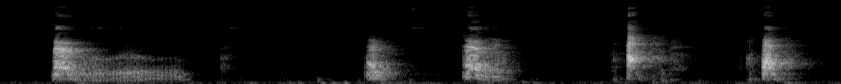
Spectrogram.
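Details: A Miniature Schnauzer indoors opens with a drawn-out, rough growling bark, then gives four short, sharp barks spaced about one second apart, with quiet pauses between them.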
